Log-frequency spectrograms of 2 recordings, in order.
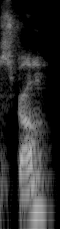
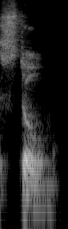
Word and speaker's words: Strom: In the last 2 or 3 years, people know the name Strom. Absolutely. And I don't have to correct them. But for years, people would call it Storm.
